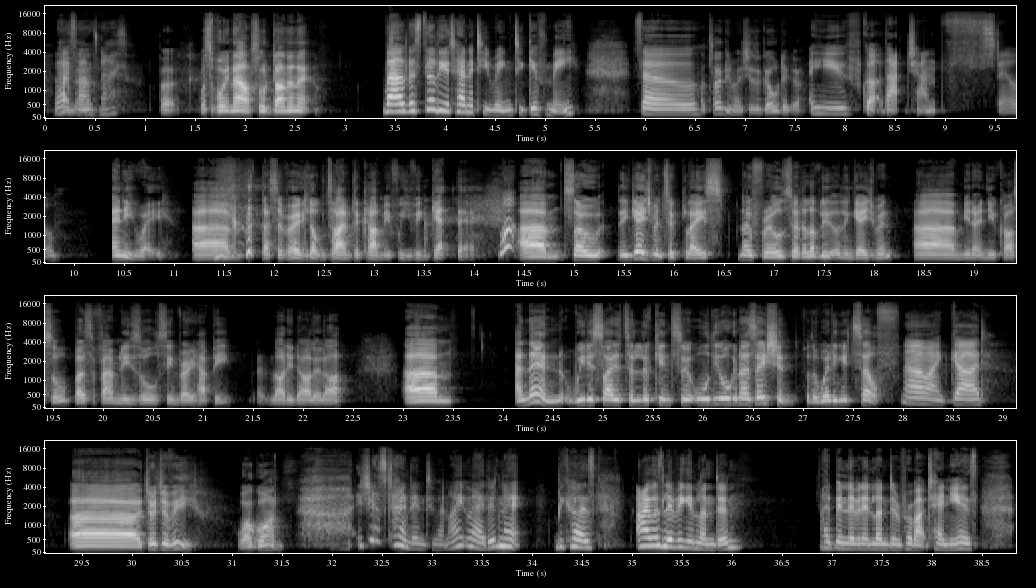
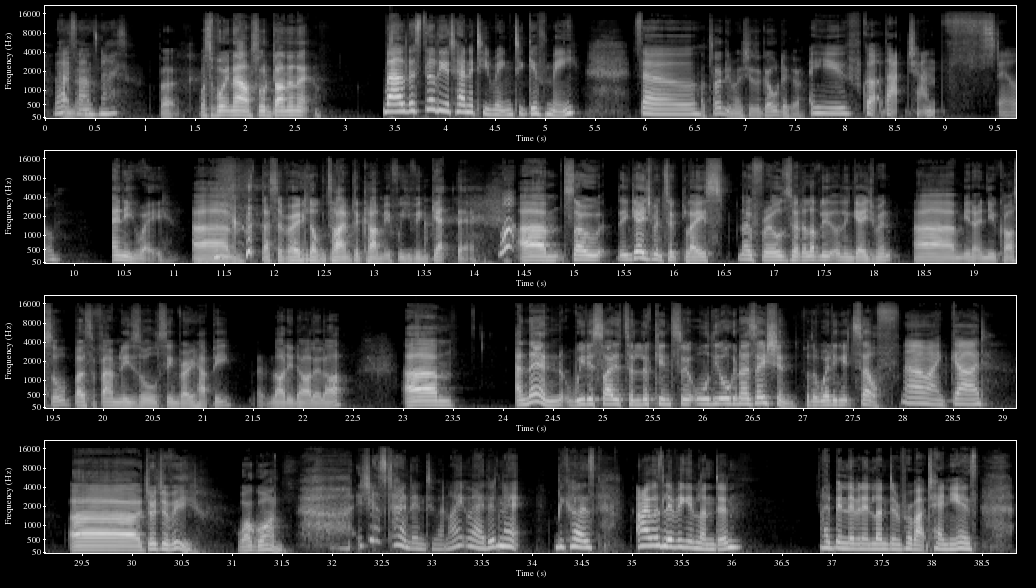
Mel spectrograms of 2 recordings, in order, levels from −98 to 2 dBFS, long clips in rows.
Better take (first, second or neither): second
